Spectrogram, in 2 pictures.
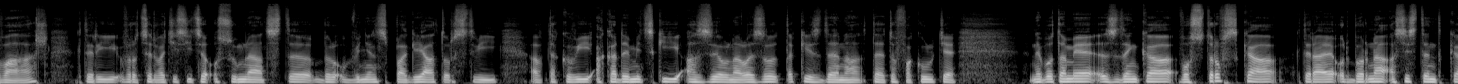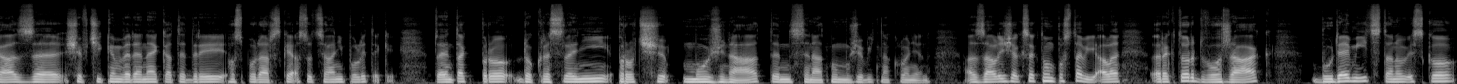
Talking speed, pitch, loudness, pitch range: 130 wpm, 115 Hz, -20 LUFS, 110-125 Hz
